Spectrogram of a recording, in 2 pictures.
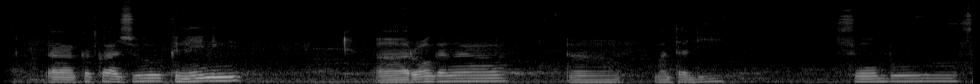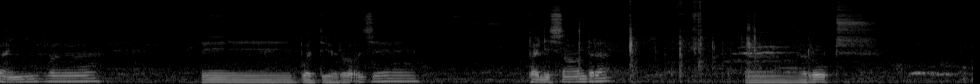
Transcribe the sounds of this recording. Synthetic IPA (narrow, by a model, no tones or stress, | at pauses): akakazukineniɲi | ɾoŋɡaŋə | mant̪ali | fombufaɲivaŋə | e | buad̪eɾo̰ʔze | palesand̪rə | roʈ͡ʂu̥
